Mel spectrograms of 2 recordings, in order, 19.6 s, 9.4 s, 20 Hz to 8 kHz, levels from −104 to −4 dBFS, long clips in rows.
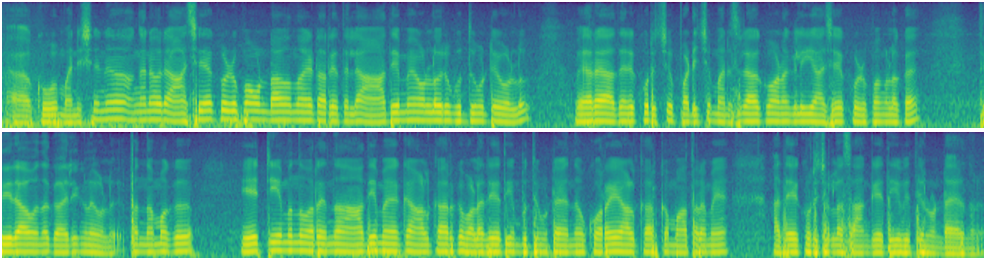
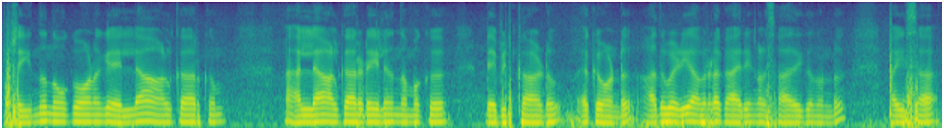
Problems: none marked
